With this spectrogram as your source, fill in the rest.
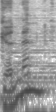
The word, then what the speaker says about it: Goodman: It's pronounced Goodman?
